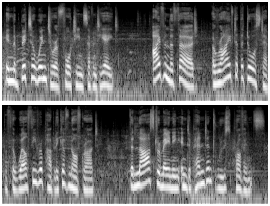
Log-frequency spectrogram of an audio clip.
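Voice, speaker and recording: Female narrator, measured and solemn, scripted historical game storytelling with prominent music behind. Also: on the low side, expressive.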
